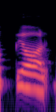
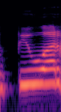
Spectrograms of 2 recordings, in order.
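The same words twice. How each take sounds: First: प्योर said as one syllable, "pyor"; spoken form, pyor. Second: प्योर said as "pyoo-er", with oo then a schwa; two-syllable pyoo-er. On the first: Teacher showing how it sounds in speech, one-syllable प्योर. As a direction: merge प्योर into a single o sound. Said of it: "अगर बोलेंगे तो प्योर". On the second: Teacher showing how the spelling builds up, प्योर as pyoo-er. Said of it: "तो प्योर करके बनेगा". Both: Shown as a demonstration.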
